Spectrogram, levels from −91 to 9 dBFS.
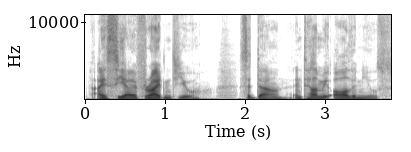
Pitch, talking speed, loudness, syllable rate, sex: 120 Hz, 205 wpm, -20 LUFS, 5.6 syllables/s, male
